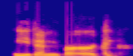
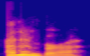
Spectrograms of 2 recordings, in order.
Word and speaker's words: Edinburgh: enough to knew that it wasn't edenburg but I couldn't remember how to say it and so I waited till I got home where um my flatmate um and one of my best friends is is British and so I was like Liz what how do you say this again and she's like Edinburgh and I was like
